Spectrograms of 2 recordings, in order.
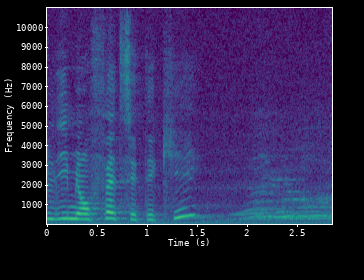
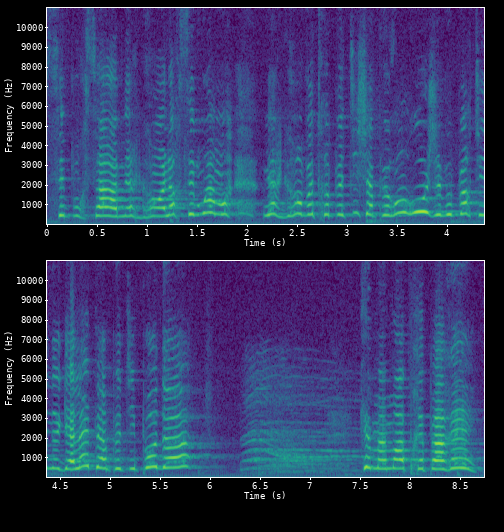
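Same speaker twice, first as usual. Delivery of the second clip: put-on higher sweet girl; little girl voice; 7 semitones higher, 5 dB louder than usual. Girl greeting grandmother, higher. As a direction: chirp it like a child. Girl's voice at the door.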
